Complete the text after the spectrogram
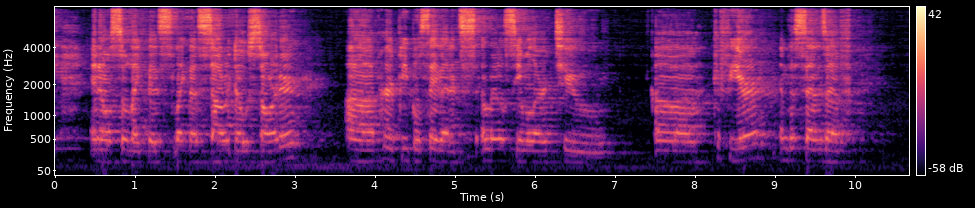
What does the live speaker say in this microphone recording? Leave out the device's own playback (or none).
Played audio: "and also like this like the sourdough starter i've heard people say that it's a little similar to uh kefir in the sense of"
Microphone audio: none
